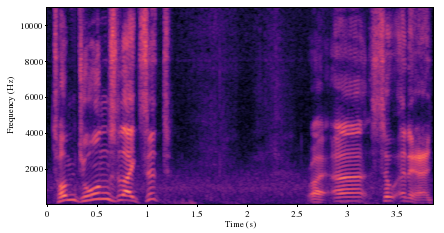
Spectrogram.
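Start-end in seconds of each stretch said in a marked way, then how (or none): 0.1-1.3 high, loud, slow mock-Welsh; silly Welsh accent. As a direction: say it in a playfully exaggerated Welsh accent. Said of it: "just being silly".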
